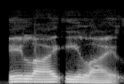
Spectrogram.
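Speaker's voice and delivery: understated crying out, as in scripture reading; loud cry. A narrator's reading. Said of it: "cried with a loud voice".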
